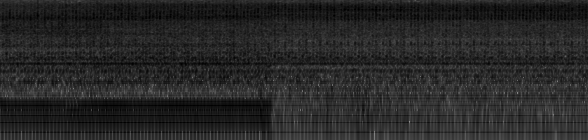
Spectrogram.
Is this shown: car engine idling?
yes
